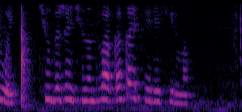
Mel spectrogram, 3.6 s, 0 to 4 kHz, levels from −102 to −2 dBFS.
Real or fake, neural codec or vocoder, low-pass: real; none; 3.6 kHz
